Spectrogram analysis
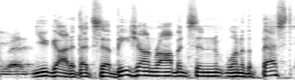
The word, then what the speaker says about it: Bijan: I prefer Bijan, if that's okay. Yeah. And Colgate is pronounced just Colgate, right?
